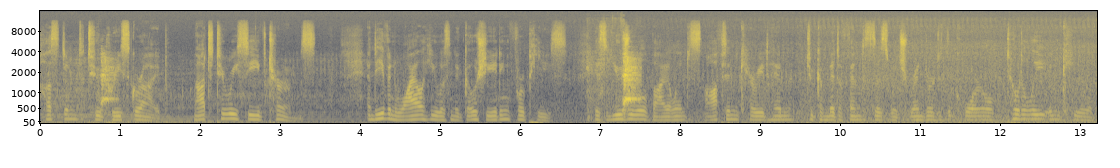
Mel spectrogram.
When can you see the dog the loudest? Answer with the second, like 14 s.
7 s.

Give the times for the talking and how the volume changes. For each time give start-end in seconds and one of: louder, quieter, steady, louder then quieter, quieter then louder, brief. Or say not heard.
0.0-13.1 steady.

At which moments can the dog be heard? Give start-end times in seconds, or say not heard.
0.3-1.0, 6.8-7.5.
